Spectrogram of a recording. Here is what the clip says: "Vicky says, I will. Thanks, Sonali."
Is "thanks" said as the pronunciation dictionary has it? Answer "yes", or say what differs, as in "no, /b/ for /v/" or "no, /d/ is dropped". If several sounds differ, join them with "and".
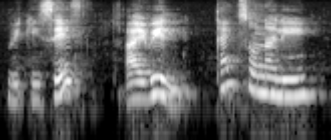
no, /t/ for /θ/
